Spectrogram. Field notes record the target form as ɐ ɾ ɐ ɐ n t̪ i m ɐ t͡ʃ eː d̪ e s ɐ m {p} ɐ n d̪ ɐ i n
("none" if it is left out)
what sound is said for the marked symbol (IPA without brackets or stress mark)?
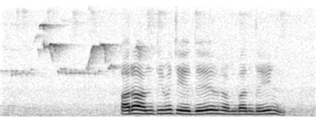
b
